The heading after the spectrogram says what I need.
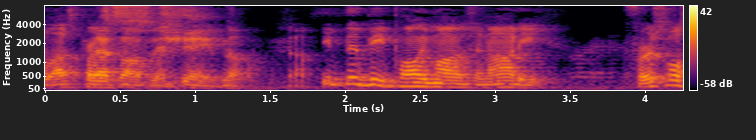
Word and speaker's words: Malignaggi: press office JB Paulie Malignaggi first of all say his name right now mahadji the guy gets his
